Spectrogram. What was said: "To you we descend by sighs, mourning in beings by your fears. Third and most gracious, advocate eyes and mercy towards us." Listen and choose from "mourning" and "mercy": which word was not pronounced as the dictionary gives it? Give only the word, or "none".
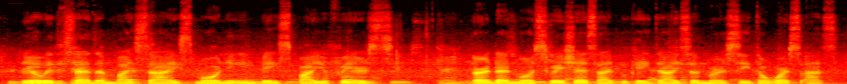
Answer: none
